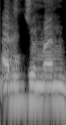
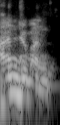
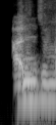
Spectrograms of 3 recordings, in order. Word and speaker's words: Arjumand: अच्छा नजो भाई, सॉरी अगर मैं आपको नाम गलत प्रोनाउंस कर रहा मेरा हूँ। अर्जुमन। जी अर्जुमंद। अंजुमन अर्जुमंद।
